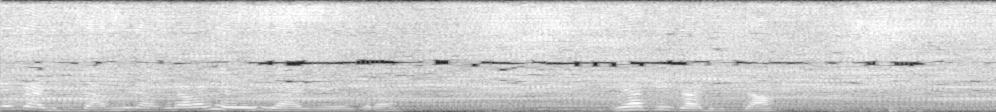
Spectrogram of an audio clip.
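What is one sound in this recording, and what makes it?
A lamb bleats close by, in several wavering cries.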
